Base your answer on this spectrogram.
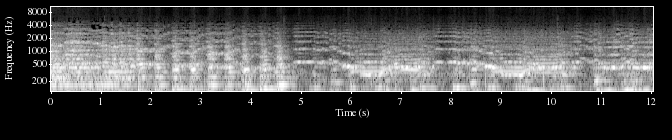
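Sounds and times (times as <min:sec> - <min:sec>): orchestral music with bowed strings: 0:00.0 - 0:12.0.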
